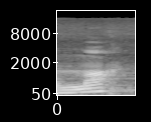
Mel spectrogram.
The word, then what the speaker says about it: morte: Repara, aqui no masculino, a letra T muda, né? Mor, mor. No feminino, a letra T passa a ter som. Mort, mort. Tá? Então, tem uma pequena diferença na pronúncia.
